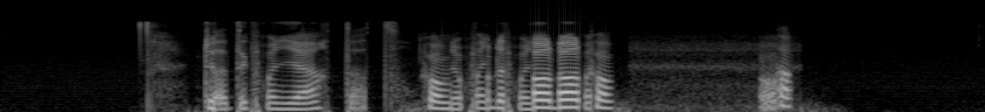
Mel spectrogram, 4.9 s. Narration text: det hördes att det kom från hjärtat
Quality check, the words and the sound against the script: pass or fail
fail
